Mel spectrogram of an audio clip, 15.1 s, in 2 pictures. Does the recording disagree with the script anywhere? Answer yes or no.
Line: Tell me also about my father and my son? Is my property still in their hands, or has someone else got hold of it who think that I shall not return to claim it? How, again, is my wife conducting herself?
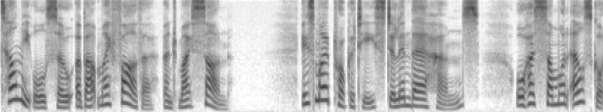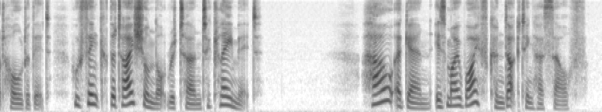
no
